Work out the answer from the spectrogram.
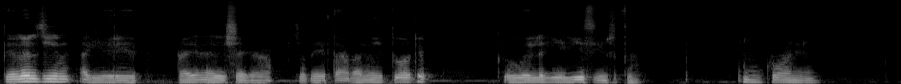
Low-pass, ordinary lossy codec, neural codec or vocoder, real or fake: none; none; codec, 44.1 kHz, 2.6 kbps, DAC; fake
